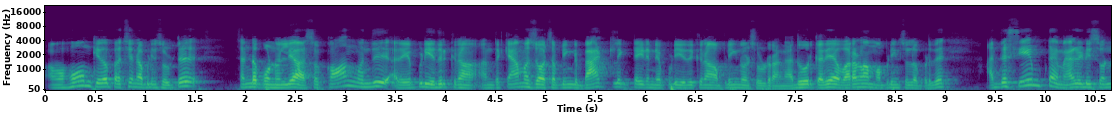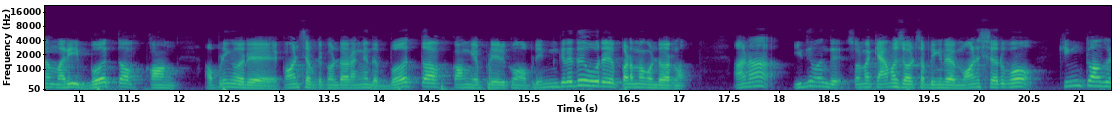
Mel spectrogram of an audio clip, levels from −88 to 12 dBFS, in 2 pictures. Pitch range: 135-165 Hz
